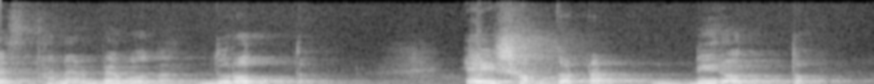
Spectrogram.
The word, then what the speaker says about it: বীরত্ব: স্থান থেকে আরেক স্থানের ব্যবধান দূরত্ব এই শব্দটা বীরত্ব ব দীর্ঘ ইকার বি র ত বফলা বীরত্ব এখানেও কিন্তু সেম ত এর নিচে বফলা আসাতে ত এর ডাবল উচ্চারণ হয়েছে বীরত্ব এই শব্দটা কি ঘনত্ব ঘ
